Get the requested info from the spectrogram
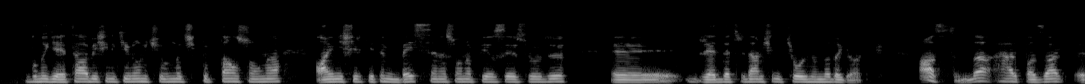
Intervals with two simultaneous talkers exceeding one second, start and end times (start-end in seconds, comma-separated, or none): none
